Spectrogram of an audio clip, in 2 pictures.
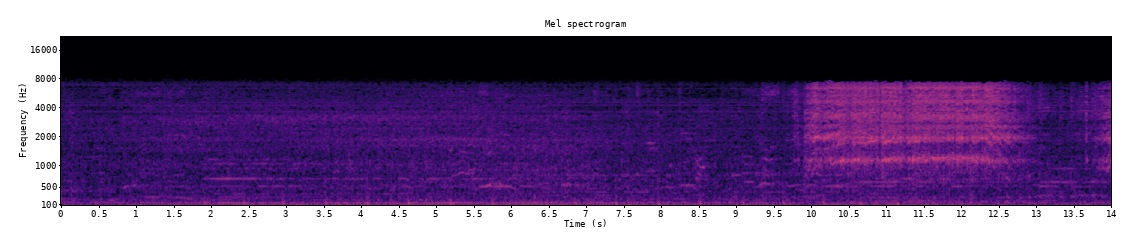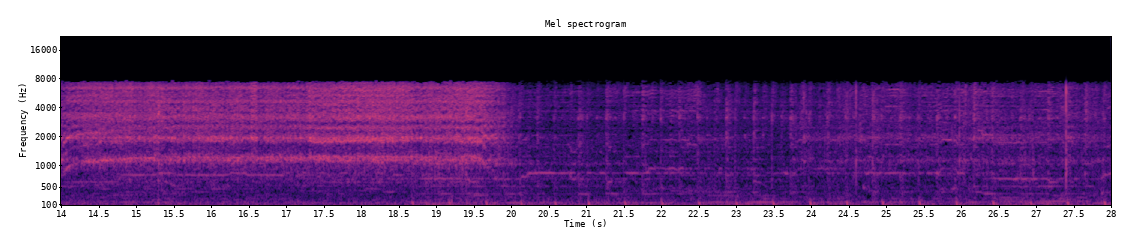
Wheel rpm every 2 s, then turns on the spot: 0, 0, 0, 0, 70, 110, 100, 160, 160, 30, 0, 30, 50, 40.
none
